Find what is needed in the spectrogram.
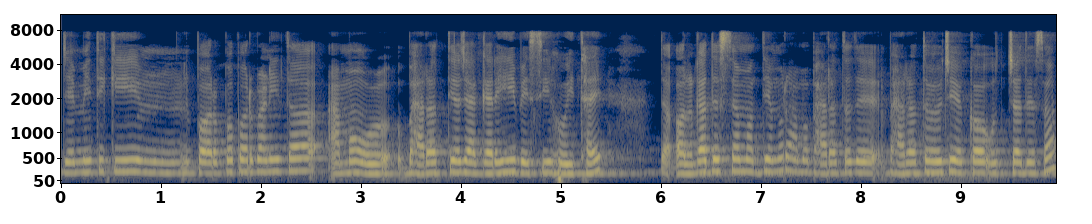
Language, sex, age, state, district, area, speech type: Odia, female, 18-30, Odisha, Puri, urban, spontaneous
